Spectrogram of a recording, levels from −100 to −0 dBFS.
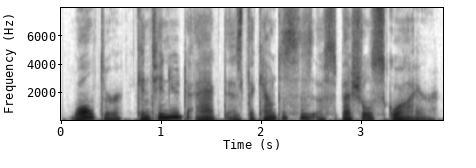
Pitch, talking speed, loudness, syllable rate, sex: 150 Hz, 140 wpm, -18 LUFS, 4.6 syllables/s, male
